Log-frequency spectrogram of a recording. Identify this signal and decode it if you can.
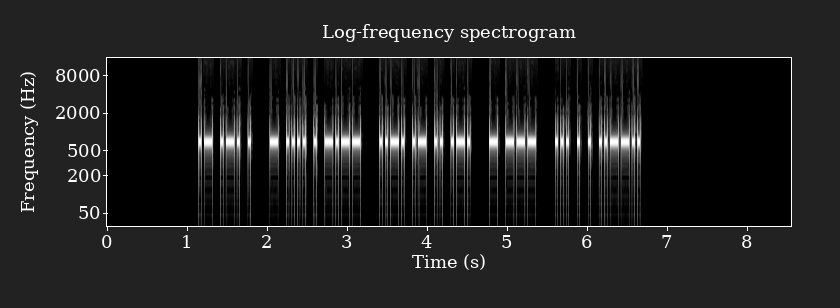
Morse code, heard as a keyed tone, about 34 wpm, 700 Hz. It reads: ARE THEY FAIR TO SEE?
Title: Sentences from Top 1300 Words 35wpm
